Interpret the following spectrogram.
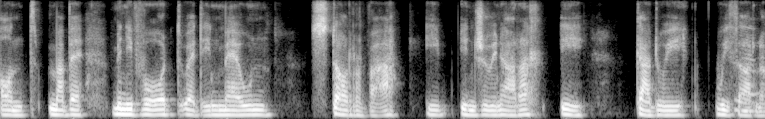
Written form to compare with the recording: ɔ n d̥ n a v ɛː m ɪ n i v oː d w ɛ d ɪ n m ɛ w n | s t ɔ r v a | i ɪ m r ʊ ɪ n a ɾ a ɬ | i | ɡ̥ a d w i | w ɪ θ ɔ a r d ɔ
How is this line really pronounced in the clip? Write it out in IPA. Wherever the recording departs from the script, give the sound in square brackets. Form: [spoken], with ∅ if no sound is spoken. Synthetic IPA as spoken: ɔ n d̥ [m] a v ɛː m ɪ n i v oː d w ɛ d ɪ n m ɛ w n | s t ɔ r v a | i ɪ [n] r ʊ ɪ n a ɾ a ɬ | i | ɡ̥ a d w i | w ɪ θ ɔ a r [n] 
